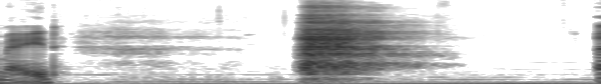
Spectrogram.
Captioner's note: sighs in patriarchy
